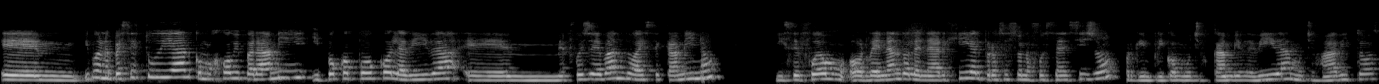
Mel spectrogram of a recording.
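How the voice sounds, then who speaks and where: A woman with an unremarkable speaking voice, pitched fairly high, talks at a moderate pace. Her intonation is lively, and she hardly pauses at all. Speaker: herbal medicine teacher. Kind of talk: online presentation talk. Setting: video call.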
